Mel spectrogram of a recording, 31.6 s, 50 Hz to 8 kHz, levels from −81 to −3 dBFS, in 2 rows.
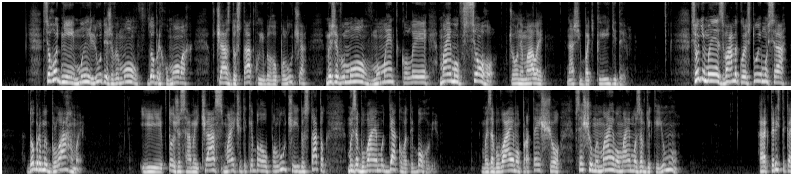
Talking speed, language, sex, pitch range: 115 wpm, Ukrainian, male, 145-200 Hz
